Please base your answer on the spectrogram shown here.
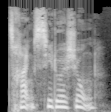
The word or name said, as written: trangssituation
